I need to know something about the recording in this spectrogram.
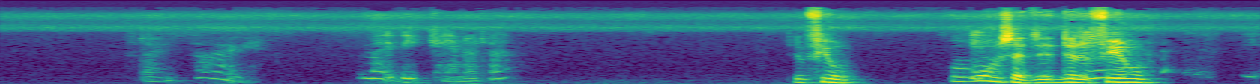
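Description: An elderly woman speaks calmly and close by, in short phrases with pauses.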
